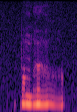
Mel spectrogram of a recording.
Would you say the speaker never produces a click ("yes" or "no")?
yes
